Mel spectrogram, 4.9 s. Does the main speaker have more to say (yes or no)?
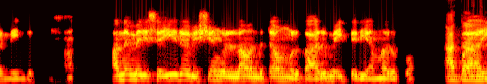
yes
